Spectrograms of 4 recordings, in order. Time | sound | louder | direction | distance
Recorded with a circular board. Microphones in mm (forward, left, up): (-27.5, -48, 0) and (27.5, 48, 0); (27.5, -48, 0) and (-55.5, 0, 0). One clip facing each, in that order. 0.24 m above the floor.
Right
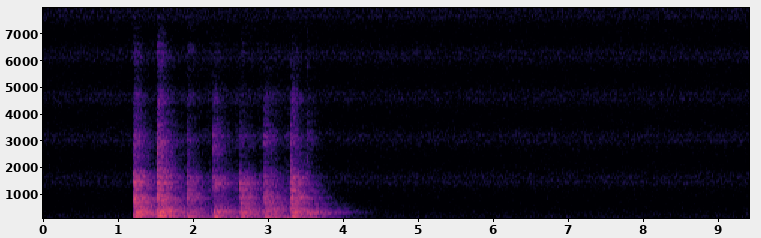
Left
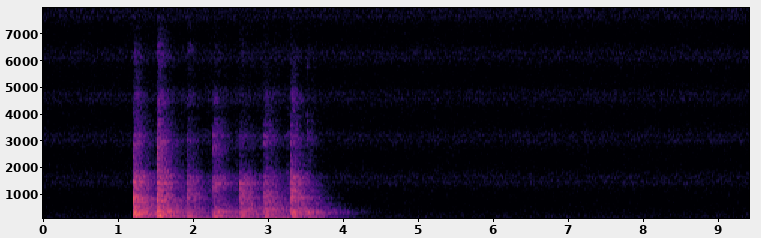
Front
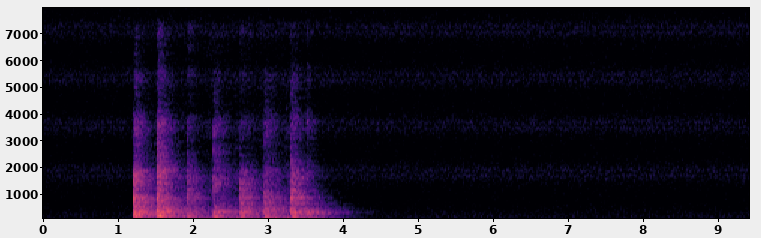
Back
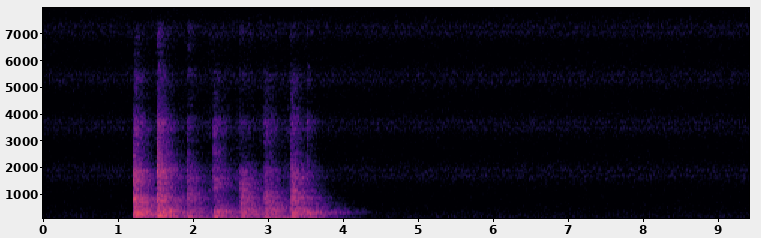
1.2 | running footsteps | left 2 dB, front 2 dB | 30° left | 1.0 m
3.5 | a whoosh | left 2 dB, even | 15° left | 0.9 m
